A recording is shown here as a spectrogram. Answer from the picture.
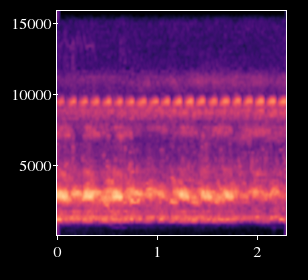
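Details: Morning chorus of frogs and banded bullfrogs at a rural house in the rainy season, a steady, dense wall of pulsing croaks with slight rhythmic swells.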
